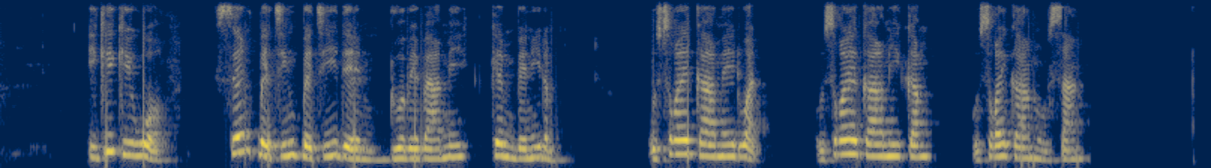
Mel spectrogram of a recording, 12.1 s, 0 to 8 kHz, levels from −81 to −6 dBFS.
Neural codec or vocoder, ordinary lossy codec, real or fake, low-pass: none; Opus, 32 kbps; real; 7.2 kHz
